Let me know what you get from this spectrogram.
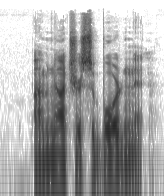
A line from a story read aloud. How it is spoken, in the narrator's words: Weld said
